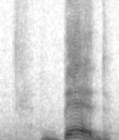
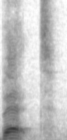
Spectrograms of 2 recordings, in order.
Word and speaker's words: bed: Bed has a voiced D ending. It's not bet with an unvoiced T, it's bed with a voiced D.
